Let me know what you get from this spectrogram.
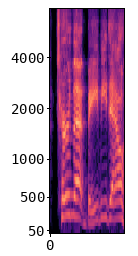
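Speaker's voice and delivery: put-on drawn-out yell, loud and high. Retelling a movie scene where the dude yells: imitating someone yelling. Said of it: "And the dude yells".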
